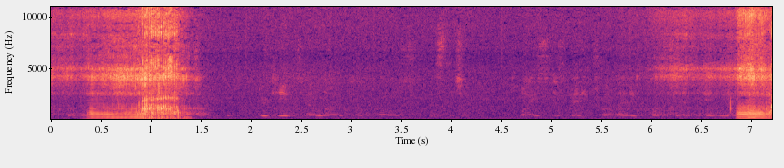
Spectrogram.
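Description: Two loud, rough, rattling snores about six seconds apart, with quiet breathing between them; ordinary snoring.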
